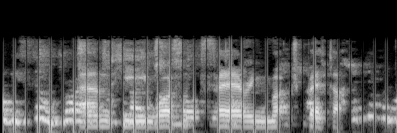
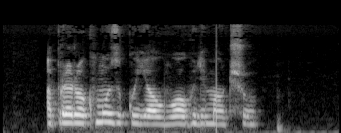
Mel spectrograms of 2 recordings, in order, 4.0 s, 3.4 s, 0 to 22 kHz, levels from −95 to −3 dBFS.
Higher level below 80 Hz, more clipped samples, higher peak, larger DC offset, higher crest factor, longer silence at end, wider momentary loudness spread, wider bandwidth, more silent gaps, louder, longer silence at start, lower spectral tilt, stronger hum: first, -52 dBFS vs -62 dBFS; neither; first, -2 dBFS vs -6 dBFS; neither; about the same, 16 dB vs 16 dB; second, 0 s vs 0.6 s; second, 9 LU vs 14 LU; second, 8 kHz vs 11.5 kHz; neither; first, -19 LUFS vs -22 LUFS; second, 0.05 s vs 0.5 s; about the same, -4.5 dB/octave vs -5 dB/octave; neither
